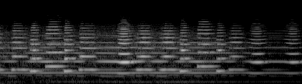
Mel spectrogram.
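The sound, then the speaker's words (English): A fancy custom horn on a customized tailgate bus honks in one long, loud, brassy blast, its layered tones wavering and pulsing slightly in pitch for about three seconds with no voices. “Other tailgate bus owners customize their rides to their liking inside and out, with vinyl-wrapped photos, enhanced heating and air, hanging memorabilia, satellite TV hookups, even some fancy horns.”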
